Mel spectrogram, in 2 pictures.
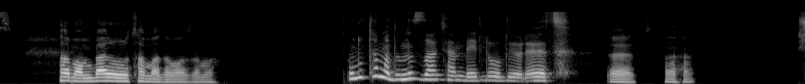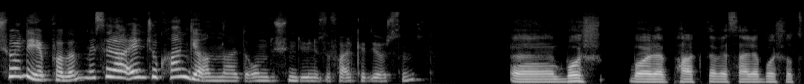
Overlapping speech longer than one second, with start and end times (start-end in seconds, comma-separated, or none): none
